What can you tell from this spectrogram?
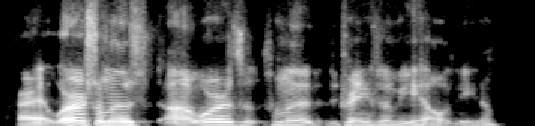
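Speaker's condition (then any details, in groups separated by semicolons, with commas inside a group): Cerebral palsy, severe; wheelchair user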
